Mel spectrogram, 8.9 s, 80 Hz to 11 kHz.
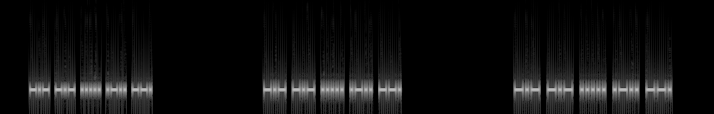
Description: Morse code, heard as a keyed tone, about 37 wpm, 700 Hz. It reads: KK5LG KK5LG KK5LG
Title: Speed Racing - USA 2x2 Call Signs 30wpm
